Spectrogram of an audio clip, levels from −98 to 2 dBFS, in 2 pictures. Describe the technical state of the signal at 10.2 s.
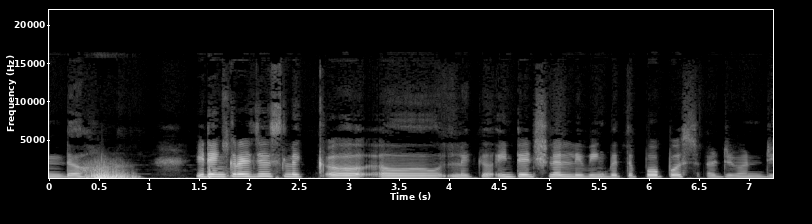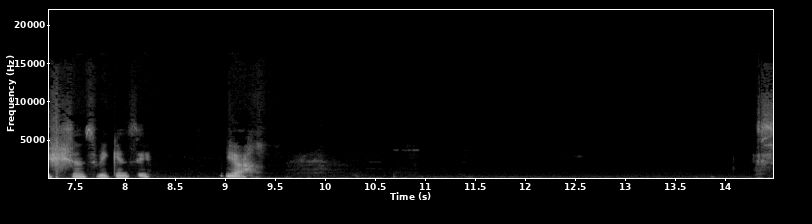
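At 10.2 s the speech signal is intact, with no audible dropout, clipping, glitch or other technical fault.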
